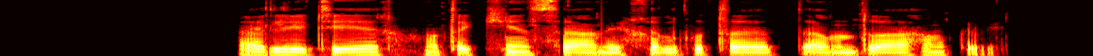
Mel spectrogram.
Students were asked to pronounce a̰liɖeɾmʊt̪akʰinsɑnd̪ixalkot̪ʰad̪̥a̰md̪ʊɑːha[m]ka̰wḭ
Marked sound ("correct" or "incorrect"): correct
